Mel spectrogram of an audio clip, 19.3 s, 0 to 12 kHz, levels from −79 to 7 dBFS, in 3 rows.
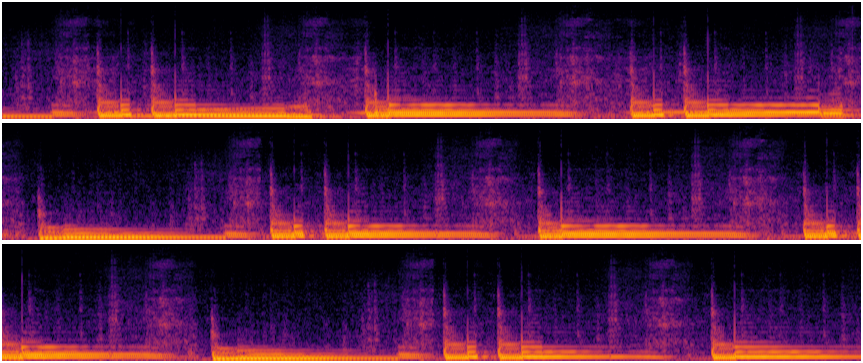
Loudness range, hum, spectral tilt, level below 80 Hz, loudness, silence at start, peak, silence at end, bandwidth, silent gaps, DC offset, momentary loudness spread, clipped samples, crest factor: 3 LU; none; -11 dB/octave; -28 dBFS; -17 LUFS; 0 s; -4 dBFS; 0 s; 3.6 kHz; none; under 0.1%; 12 LU; under 0.1%; 12 dB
